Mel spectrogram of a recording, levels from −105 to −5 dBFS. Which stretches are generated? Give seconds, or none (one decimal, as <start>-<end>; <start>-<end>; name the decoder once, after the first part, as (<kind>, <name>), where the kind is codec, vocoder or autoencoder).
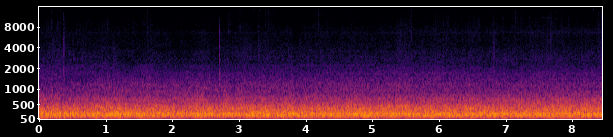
1.2-3.2 (codec, SNAC)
